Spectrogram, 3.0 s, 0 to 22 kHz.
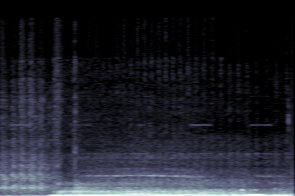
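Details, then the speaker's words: V8 supercar with a weird noise under the hood, as the engine revs and holds: a thin, steady whine over the deep drone, suspected to be the power steering pump (an exhaust manifold leak is also suspected for a separate tick). "no i think your power steering pump is the culprit of our dying grass noise"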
